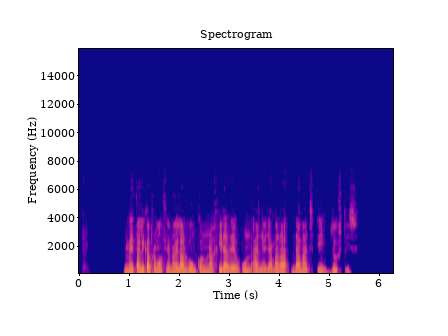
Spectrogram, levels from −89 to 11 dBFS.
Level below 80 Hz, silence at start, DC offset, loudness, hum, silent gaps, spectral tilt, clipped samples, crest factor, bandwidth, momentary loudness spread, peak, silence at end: -62 dBFS; 0.9 s; under 0.1%; -24 LUFS; none; none; -10 dB/octave; under 0.1%; 20 dB; 5.6 kHz; 10 LU; -6 dBFS; 0.8 s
